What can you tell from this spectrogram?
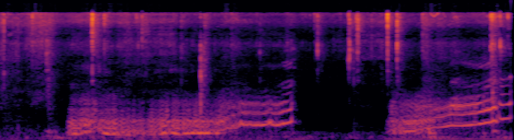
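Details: Polydactyl domestic cat voicing odd low growling grumbles that bend upward into whiny, rising harmonic cries, two such calls separated by a quiet gap, recorded indoors.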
